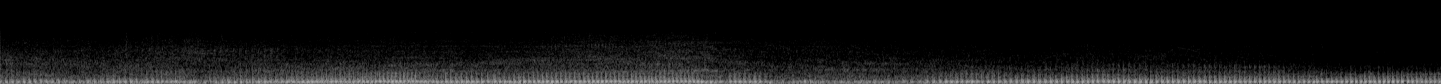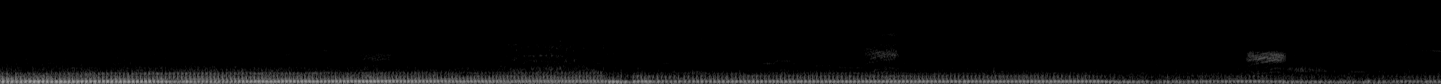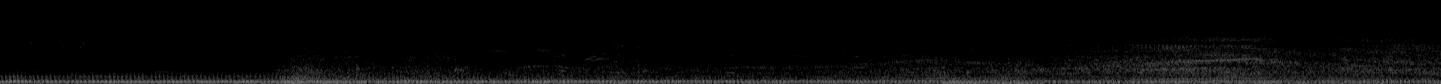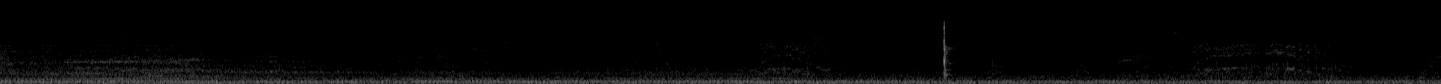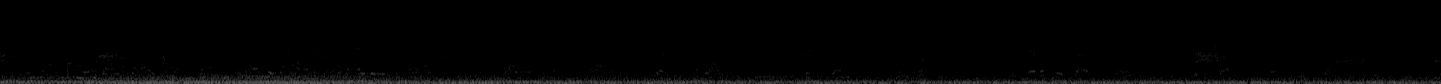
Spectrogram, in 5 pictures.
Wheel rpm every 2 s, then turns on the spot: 0, 0, 0, 0, 0, 0, 0, 0, 0, 0, 0, 0, 0, 0, 0, 0, 0, 0, 0, 0, 0, 0, 0, 0, 0, 0, 0, 0, 0, 0, 0, 0, 0, 0, 0, 0.
none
